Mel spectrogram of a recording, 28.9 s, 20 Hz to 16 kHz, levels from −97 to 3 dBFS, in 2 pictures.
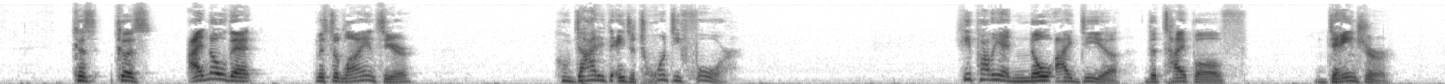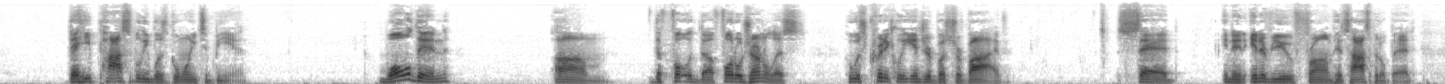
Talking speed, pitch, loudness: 105 wpm, 120 Hz, -25 LUFS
